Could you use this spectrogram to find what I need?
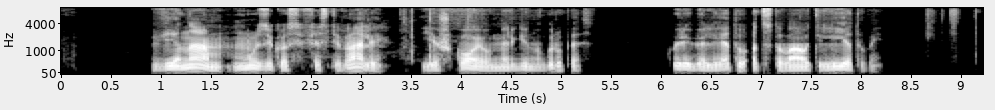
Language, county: Lithuanian, Vilnius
